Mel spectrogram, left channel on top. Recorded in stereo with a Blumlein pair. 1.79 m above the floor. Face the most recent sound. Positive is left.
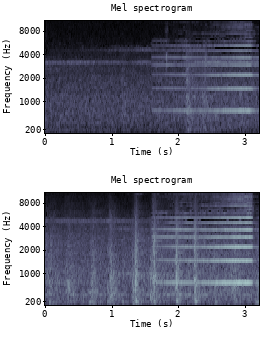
turn(degrees=-65)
